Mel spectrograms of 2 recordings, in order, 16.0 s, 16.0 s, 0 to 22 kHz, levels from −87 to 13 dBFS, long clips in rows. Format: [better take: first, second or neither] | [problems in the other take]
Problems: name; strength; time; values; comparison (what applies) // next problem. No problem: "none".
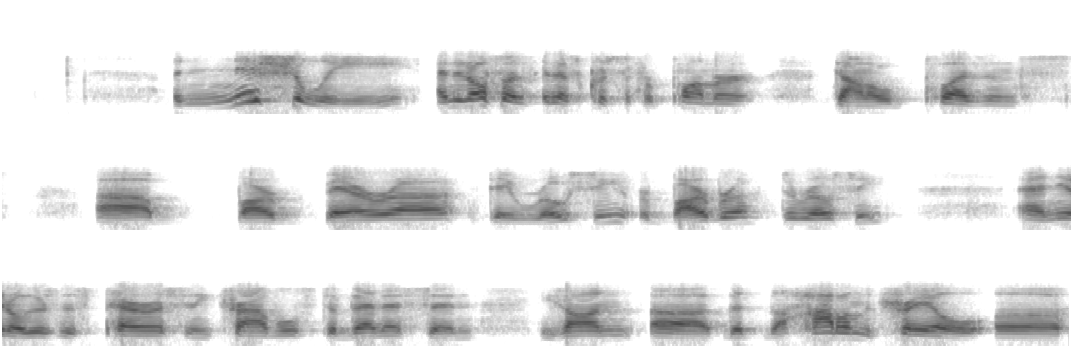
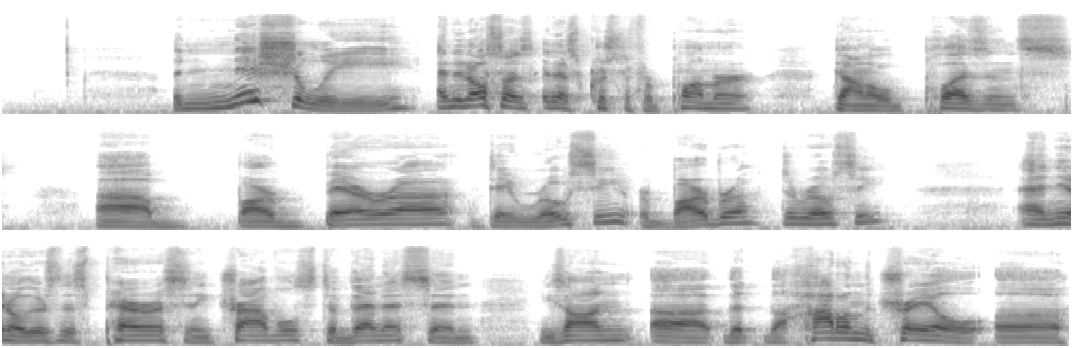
second | phone-call audio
